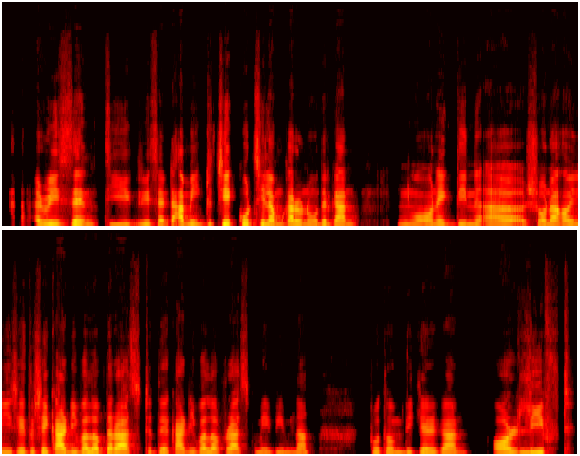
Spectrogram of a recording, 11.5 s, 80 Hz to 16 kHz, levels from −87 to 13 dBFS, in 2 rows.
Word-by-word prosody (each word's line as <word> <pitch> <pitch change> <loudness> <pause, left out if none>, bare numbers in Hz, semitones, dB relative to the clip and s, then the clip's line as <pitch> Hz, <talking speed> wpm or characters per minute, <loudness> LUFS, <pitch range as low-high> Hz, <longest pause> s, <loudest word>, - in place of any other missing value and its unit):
আ 120 - -20 0.3
recently, 140 +4 0 0.3
recent 130 +6 -2
আমি 185 - -2
একটু 200 +4 -9
check 160 0 +7
করছিলাম, 185 - +3
কারণ 110 0 +5
ওদের 120 +1 -3
গান 110 +1 +4 0.5
উম 110 - -7 0.2
অনেকদিন 115 +1 -3 0.2
আ - - +1 0.4
শোনা 120 +1 +1
হয়নি। 105 -5 0
যেহেতু 105 +3 -3
সেই - - 0
carnival 110 +3 +5
of - - -4
the - - +4
rushed, 95 - -1 0.3
carnival 100 +5 0
of 115 - -14
rust - - -2
maybe 95 +2 -9
না। - - -1 0.7
১ম 125 -3 -4
দিকের 110 -1 -2
গান 105 +4 +1 0.4
ওর 100 0 +5 0.2
লিফট। 110 -1 -2
115 Hz, 160 wpm, -27 LUFS, 105-125 Hz, 0.7 s, check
